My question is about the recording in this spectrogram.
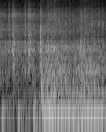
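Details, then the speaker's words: Bike with Dynojet tuner and wideband, cold, throttle blips from lumpy idle rising crisply and settling with no popping or backfiring; clean throttle response. "whoops see when I give it gas there's no popping"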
